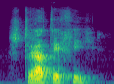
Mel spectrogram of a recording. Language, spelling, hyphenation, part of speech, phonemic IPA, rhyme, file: Dutch, strategie, stra‧te‧gie, noun, /ˌstraː.teːˈɣi/, -i, Nl-strategie.ogg
- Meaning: strategy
